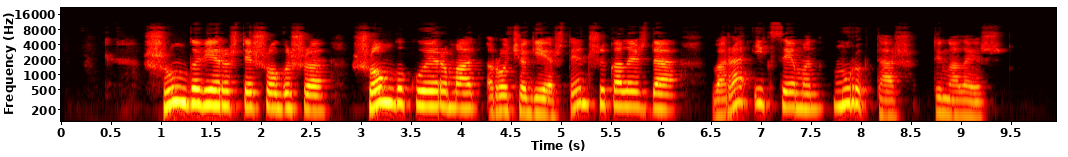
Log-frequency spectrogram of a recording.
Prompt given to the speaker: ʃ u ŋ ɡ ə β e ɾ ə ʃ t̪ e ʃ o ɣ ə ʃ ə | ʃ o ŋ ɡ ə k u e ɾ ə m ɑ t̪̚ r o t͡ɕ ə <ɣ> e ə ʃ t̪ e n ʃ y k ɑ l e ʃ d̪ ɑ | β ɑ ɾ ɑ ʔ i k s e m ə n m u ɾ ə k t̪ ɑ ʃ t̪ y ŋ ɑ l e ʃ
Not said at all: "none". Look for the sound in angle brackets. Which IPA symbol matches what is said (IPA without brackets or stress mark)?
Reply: ɣ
